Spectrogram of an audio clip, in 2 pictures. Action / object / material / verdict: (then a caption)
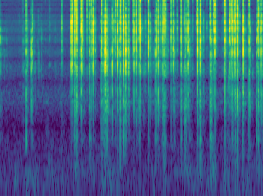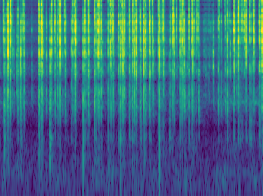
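tap / textured leather wallet / leather / none. Long acrylic nails tap and scratch a small pink saffiano leather Prada wallet with a metal triangle logo. After a few sparse taps, a fast, dense run of crisp, bright clicks and scratchy rasps follows, each dry and short with no low end, before easing slightly near the end.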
